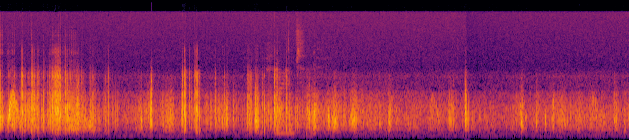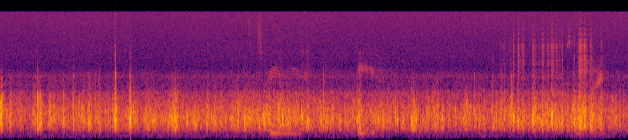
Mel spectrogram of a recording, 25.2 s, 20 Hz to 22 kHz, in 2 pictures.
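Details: Home fetal Doppler at 11 weeks of a triplet pregnancy, finding three fetal heartbeats: static with rapid, soft pulsing whooshes as the probe moves.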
